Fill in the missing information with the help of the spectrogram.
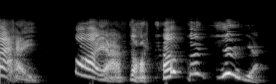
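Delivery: high, loud outraged protest; indignant shout. Acted. Boy teased by his dad, indignant high shout. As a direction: yell back at the insult.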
